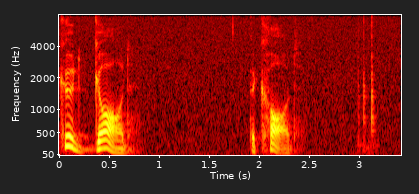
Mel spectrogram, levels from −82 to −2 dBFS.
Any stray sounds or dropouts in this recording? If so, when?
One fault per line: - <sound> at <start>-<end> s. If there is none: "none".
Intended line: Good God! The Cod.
- tap at 3.0-3.2 s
